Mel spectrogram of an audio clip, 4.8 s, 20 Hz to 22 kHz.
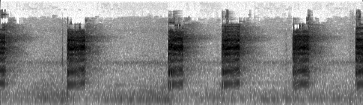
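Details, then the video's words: Shrike calls played as a trapping lure: five harsh, rasping broadband notes, each about a quarter second long, spaced irregularly about a second apart, over a faint steady background hum. "Tiếng chim bách thanh chuẩn mp3 cho loa bẫy"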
